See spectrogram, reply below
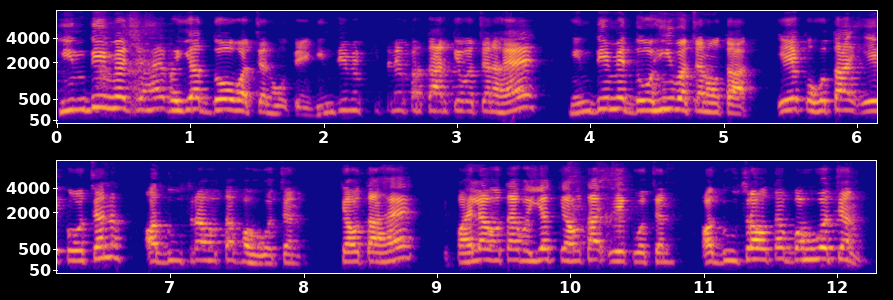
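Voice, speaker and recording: Man, exam-prep teacher, high voice, asks and answers himself, repeats terms, dull lo-fi audio. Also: pushed and bright. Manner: asks and answers his own questions; repeats key terms, drawn-out syllables.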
